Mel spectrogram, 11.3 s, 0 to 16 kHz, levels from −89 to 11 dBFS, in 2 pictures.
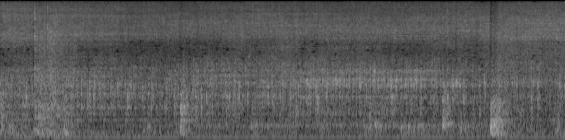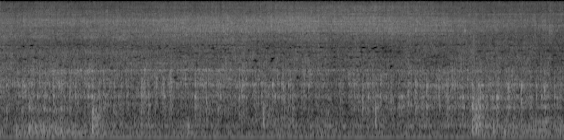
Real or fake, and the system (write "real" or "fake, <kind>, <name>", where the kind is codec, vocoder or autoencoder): real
